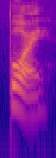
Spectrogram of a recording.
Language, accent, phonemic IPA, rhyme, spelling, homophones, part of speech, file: English, General American, /bɔɪ/, -ɔɪ, boy, boi / bye, noun / interjection / verb, En-us-boy.ogg
- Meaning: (noun) 1. A male child 2. A young man 3. A son of any age 4. A male human younger than the speaker 5. A male human of any age, as opposed to a "girl" (female human of any age)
